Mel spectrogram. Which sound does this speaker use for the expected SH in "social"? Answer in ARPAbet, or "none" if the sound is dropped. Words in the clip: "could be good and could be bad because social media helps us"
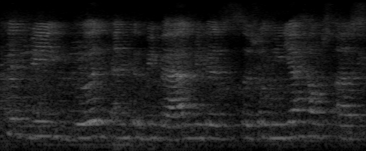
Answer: SH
